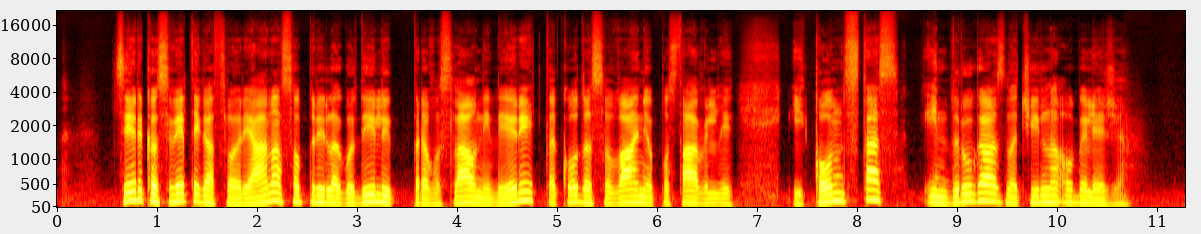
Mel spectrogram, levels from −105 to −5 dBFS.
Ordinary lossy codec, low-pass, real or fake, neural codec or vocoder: none; none; fake; codec, 44.1 kHz, 3.4 kbps, Pupu-Codec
